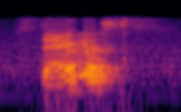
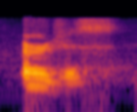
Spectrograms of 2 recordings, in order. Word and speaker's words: Sturgis: just want with it stus no what is it Sturgis Sturgis okay they do at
